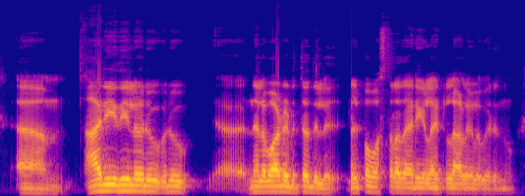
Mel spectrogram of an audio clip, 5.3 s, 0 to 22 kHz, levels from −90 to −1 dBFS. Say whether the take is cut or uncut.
cut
